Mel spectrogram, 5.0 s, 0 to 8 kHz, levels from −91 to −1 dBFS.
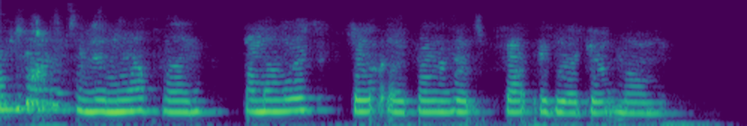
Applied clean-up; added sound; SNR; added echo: neural mask model Resemble Enhance denoiser.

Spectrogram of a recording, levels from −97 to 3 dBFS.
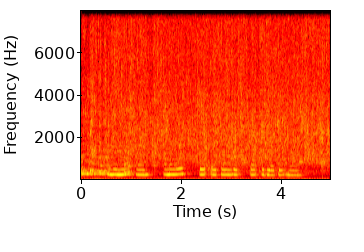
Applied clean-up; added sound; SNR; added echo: none; Toilet flush; 1 dB; none.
